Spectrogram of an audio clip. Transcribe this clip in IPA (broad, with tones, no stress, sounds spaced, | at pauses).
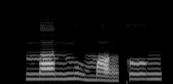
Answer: n̪ a˥ n n̪ u˥˩ m ɑ̰˨˩ ŋ k ɤ˥ ŋ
